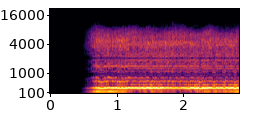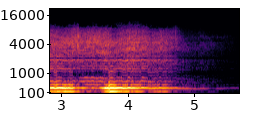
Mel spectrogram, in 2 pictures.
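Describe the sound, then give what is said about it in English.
A low, harmonically rich buzzing holds steady for about four seconds, then swells briefly near the end before cutting off. No voices are heard. “Buzz.”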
